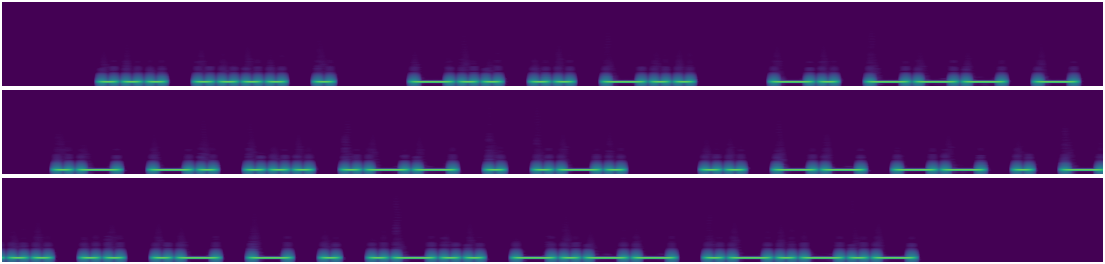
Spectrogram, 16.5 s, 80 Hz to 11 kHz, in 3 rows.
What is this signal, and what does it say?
Morse code, heard as a keyed tone, about 20 wpm, 700 Hz. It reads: SHE DID NOT ANSWER IMMEDIATELY.
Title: Sentences from Top 1100 Words 20wpm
